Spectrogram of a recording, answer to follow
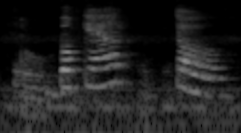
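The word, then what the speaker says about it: בוקר טוב: Okay, so bet, o, right? Bo, boker, boker, boker, and you already learned this last week. Tov, right? Not tov, tov. Boker, tov. Don't let me hear no broken toe, because I will break a toe. Okay, boker, tov.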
